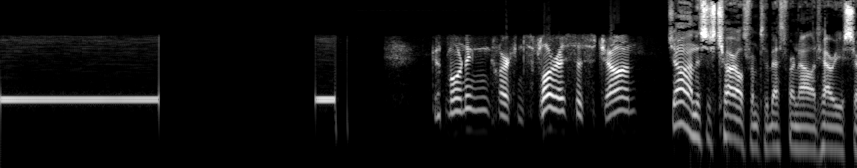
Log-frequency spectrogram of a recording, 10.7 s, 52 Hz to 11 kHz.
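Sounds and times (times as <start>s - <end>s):
telephone line tone as a call connects: 0.0s - 2.0s, 4.0s - 4.2s
speech: 5.6s - 10.7s.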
